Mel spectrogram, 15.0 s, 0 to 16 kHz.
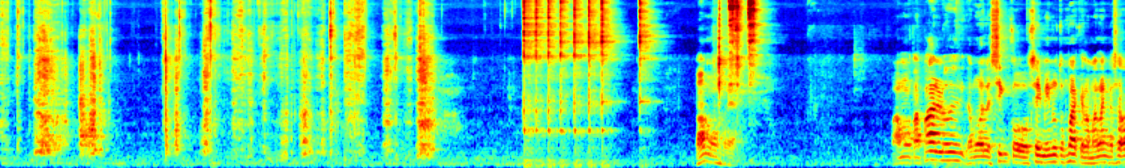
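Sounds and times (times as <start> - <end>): spoon stirring thick stew: 0.0 - 5.9.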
